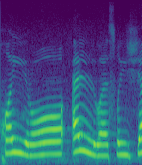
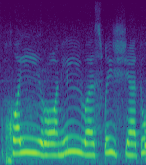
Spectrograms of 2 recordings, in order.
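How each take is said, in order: First: خیرا ends on a long a with no nun before الوصیۃ; pausing reading. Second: خیران الوصیۃ recited slowly with the nun carried into الوصیۃ; joined reading. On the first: Teacher showing students the pause at the verse end, slow recitation. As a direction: stop on خیرا, then start الوصیۃ cleanly. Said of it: "اور جب وقف کریں گے خیرا الوصیۃ". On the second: Teacher showing students the joined reading, slow recitation. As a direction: link خیران to الوصیۃ through a sounded nun. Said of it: "جب ہم ملا کر پڑھیں گے تو خیران الوصیۃ". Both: Shown as a demonstration.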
